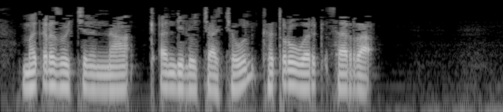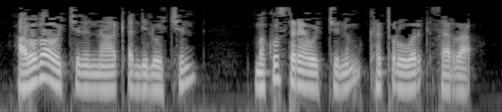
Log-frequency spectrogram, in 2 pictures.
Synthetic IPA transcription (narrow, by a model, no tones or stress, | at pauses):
məkʼɾəzo̞t͡ʃːɪnɨnːakʼənd̪ilo̞t͡ʃːat͡ʃːɛwnkʰət̪ʼɨɾowɔɾkʼsərːa̰ | ʔaβəβawo̞t͡ʃːɪnɨnːakʼənd̪ilo̞t͡ʃːɪn | məkʰo̞st̪ʰəɾjawo̞t͡ʃːɪnɨmkʰət̪ʼɨɾowɔɾkʼsərːa̰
